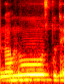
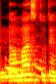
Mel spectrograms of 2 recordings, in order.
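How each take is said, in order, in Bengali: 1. দ্বিতীয় স্বরবর্ণটি একটি স্পষ্ট 'o'-এর মতো শোনায়। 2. দ্বিতীয় স্বরবর্ণটি একটি ছোট 'a'-এর মতো শোনায়। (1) "ওকার শু- ঠিকঠাক শোনা যাবে" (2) "নমাস্তুতে হয়ে গেল"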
